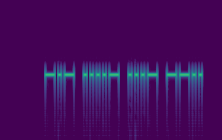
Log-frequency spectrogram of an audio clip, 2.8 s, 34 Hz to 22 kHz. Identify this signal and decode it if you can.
Morse code, heard as a keyed tone, about 30 wpm, 700 Hz. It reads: K4VZ
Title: USA Call Signs - 4 Characters - Repeated 3x - 30wpm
